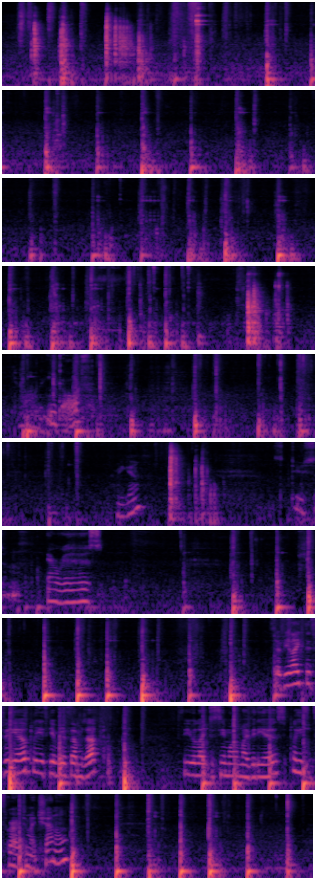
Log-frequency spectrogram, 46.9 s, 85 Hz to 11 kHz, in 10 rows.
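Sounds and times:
steady low hum: 0:00.0 - 0:46.9
rubber stamps thumping: 0:31.6 - 0:39.8, 0:40.6 - 0:46.9.

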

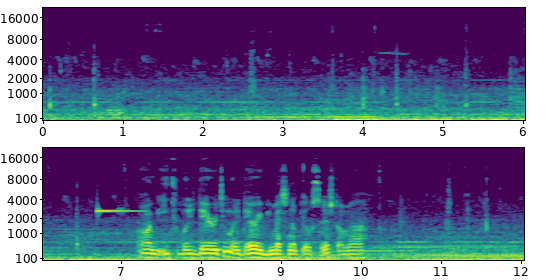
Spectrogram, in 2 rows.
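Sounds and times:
close-up chewing: 0:00.0 - 0:12.0.

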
